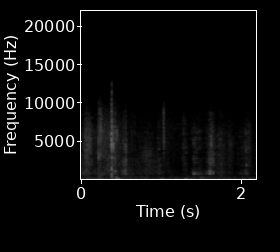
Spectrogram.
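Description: A man's heavy, uneven breathing in short breaths, with small rustles and knocks in between.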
